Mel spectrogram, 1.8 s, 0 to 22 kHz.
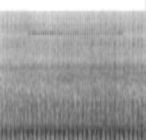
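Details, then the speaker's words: Cub Cadet 70 garden tractor after drive repair, pulling in third gear, which previously did not work at all: even, quick chuffing about thirteen beats a second, steady without stumbling; normal running under load. "I get it in gear there we go now we're cruising oh that's so much better"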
